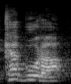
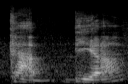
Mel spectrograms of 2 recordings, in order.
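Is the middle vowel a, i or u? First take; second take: u; i. First: The middle vowel is u. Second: The middle vowel is i. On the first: The speaker calls it right. "A ou A" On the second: The speaker calls it wrong. "ni kabira"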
